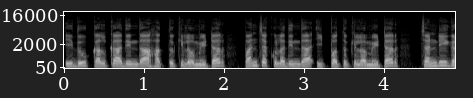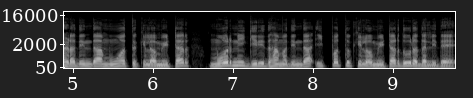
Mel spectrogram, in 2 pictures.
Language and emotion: Kannada, neutral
